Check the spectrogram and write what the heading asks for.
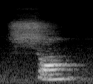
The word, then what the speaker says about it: champ: Champ, field. Now, as I said that the last alphabet is not pronounced except CFLR.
